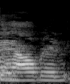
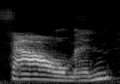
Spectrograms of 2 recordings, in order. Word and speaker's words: salmon: I'm like, salmon is one of the worst words ever. It's not salmon, it's salmon.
